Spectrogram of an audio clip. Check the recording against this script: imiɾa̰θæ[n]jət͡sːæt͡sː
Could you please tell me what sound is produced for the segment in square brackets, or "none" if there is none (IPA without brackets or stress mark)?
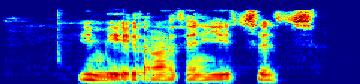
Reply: n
